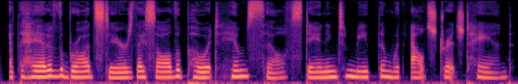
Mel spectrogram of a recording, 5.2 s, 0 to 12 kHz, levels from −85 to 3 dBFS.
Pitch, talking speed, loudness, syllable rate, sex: 195 Hz, 220 wpm, -21 LUFS, 4.6 syllables/s, female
